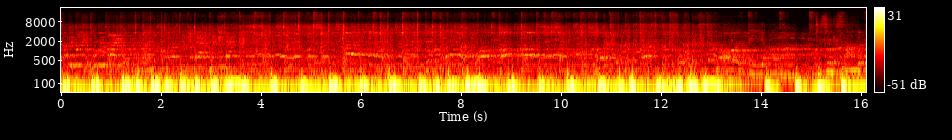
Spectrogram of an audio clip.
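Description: Live Punjabi pop band music played loud through a concert PA, with a heavy, pulsing bass beat under a melody. About two seconds before the end the bass drops out for a moment, then comes back in.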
